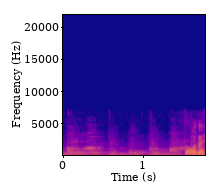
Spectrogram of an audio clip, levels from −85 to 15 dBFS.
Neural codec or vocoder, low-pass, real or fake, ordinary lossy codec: none; 7.2 kHz; real; none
